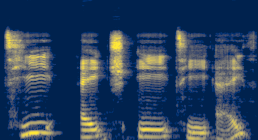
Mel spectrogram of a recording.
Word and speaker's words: theta: that before theta is a greek letter it's pronounced t h e t a theta and that defines the angle and so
